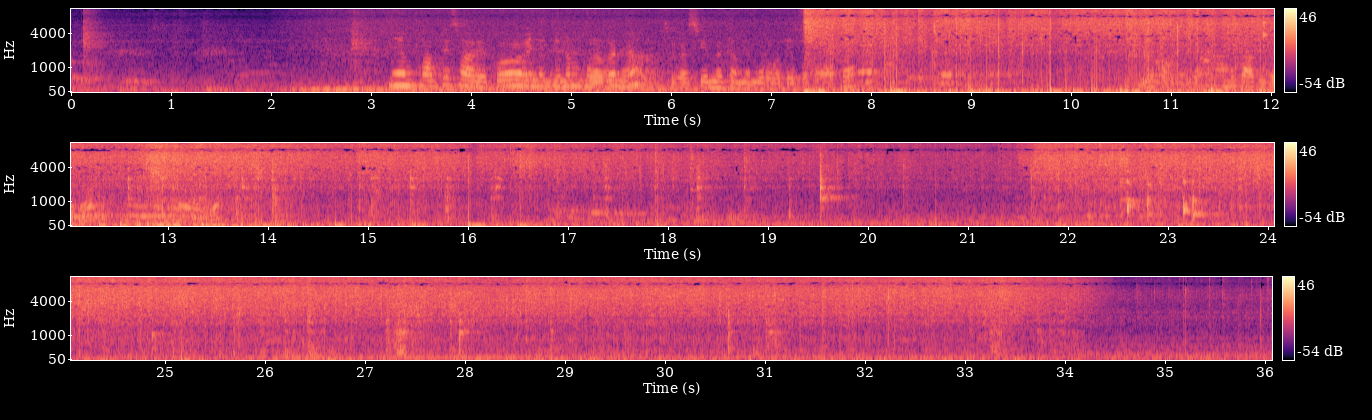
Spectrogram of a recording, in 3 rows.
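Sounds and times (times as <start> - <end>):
food sizzling in a wok: 7.3 - 34.6.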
